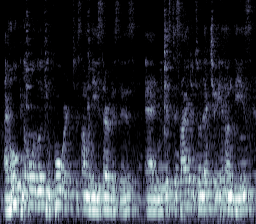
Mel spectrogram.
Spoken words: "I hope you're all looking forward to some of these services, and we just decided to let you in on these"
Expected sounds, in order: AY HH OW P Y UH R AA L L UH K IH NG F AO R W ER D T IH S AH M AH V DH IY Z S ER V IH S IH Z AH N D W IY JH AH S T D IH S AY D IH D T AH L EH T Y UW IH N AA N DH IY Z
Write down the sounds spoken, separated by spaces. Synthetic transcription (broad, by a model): AY HH OW P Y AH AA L L UH K IH NG F AO R W ER D T IH S AH M AH V DH IY Z S ER V IH S IH Z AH N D W IY JH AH S D IH S AY D IH D T AH L EH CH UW IH N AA N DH IY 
